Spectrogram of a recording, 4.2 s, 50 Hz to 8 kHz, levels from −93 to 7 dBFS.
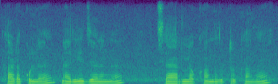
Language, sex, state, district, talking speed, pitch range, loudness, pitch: Tamil, female, Tamil Nadu, Chennai, 70 wpm, 160-180 Hz, -20 LUFS, 165 Hz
